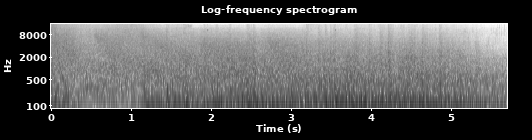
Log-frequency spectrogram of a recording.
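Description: A BattleMech in the video game BATTLETECH unloads all its weapons at once: a loud, dense barrage of overlapping blasts and booms that rumbles on without pause for several seconds, with no voices over it.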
